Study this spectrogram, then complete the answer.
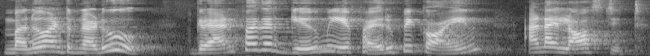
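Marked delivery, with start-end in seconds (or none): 1.5-4.8 slow read-aloud. Shown as a demonstration. Teacher reads English line slowly.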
